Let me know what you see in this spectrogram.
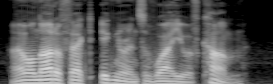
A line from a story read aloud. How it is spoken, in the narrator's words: he said quickly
